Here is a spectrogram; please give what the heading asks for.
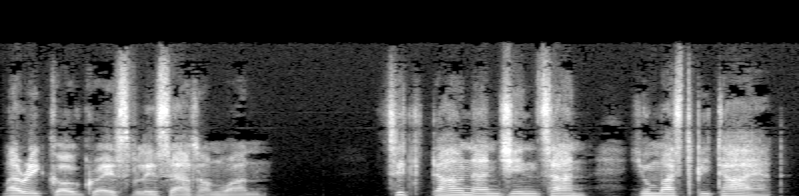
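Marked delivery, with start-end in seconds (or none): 2.9-5.9 Mariko's voice. Acted. Mariko greets Blackthorn, higher courteous lady's voice.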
